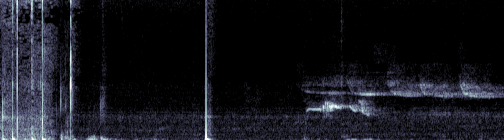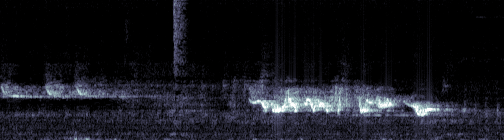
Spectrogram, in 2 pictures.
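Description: A small songbird twittering in high, quick phrases, with a louder, denser run of notes near the end. A few faint rustles and a sharp click come in the first couple of seconds.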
